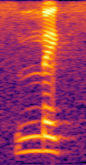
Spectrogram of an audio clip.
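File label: "lik6", Cantonese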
